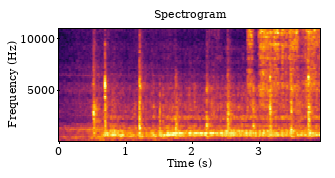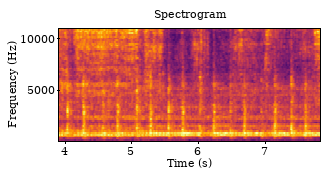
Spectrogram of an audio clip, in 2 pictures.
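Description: Foot-powered treadle lathe running, its mechanism clicking rhythmically over a steady whirring hum, while 320-grit sandpaper is held to the spinning wooden mallet. The hum starts about half a second in.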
